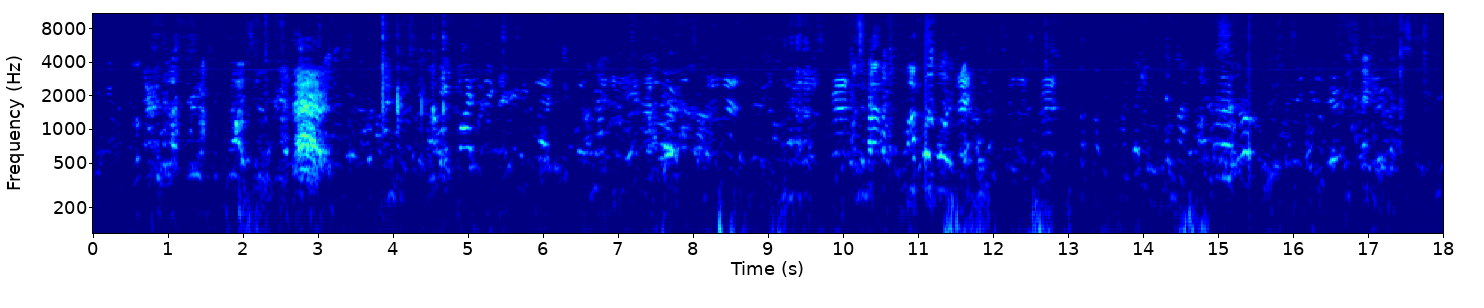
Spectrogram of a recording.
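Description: Young players talk and shout at a distance, outdoors.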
